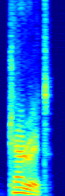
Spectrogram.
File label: "carrot", Indian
